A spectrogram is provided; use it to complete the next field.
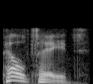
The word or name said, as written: peltate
